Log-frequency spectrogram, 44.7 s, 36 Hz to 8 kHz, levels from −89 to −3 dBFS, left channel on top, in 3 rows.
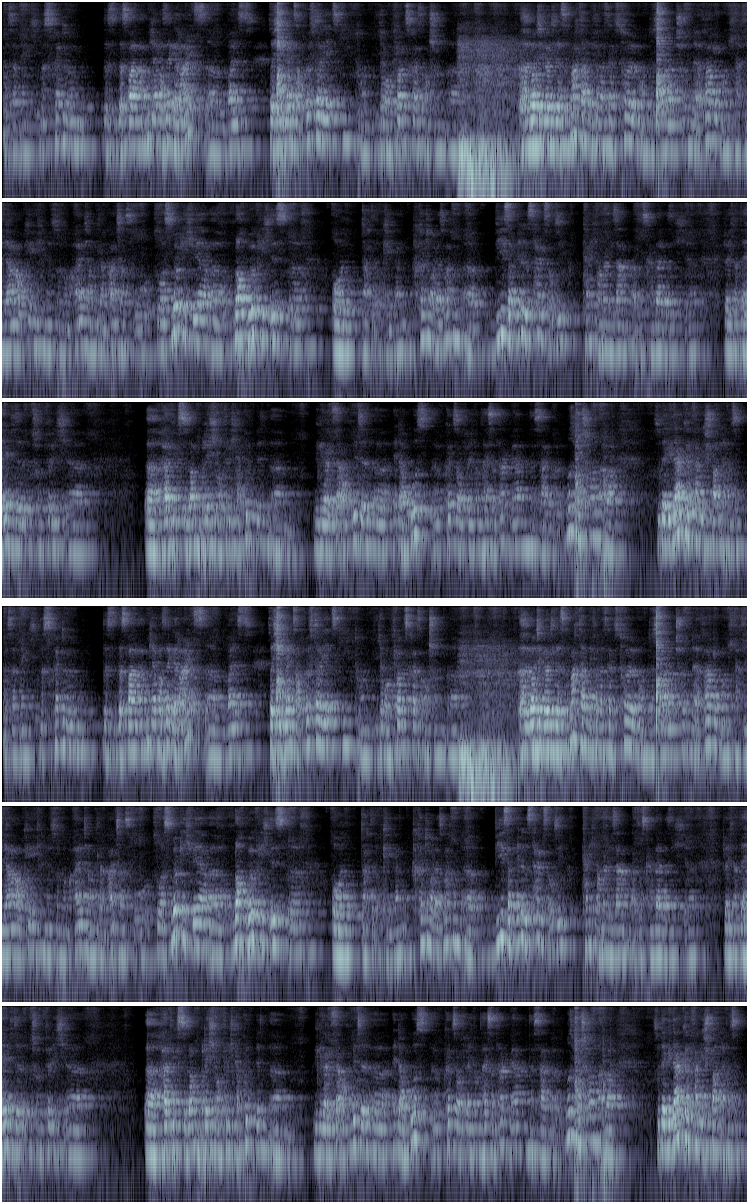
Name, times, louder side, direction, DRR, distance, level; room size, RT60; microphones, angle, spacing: voice 1, 0.0-1.6 2.0-10.0 10.3-21.1 21.5-26.2 26.5-31.7 32.6-35.6 36.0-42.5 42.8-44.5, right 1 dB, 45° right, -3 dB, 0.3 m, -36 dB
sound 1, 9.1-11.1, left 1 dB, 85° left, 0.5 m, -37 dB
2.7 x 2.5 x 3.1 m, 1.3 s
head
